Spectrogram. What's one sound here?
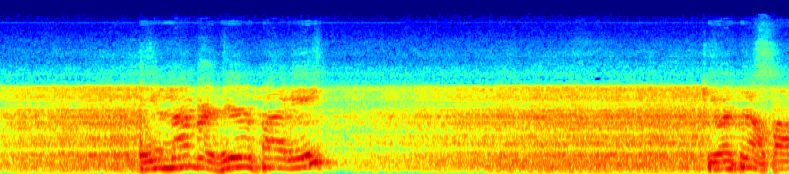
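A man speaks briefly through a radio loudspeaker, thin and crackly.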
